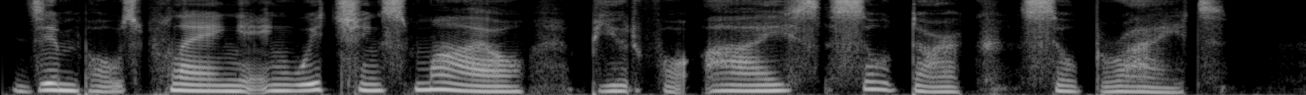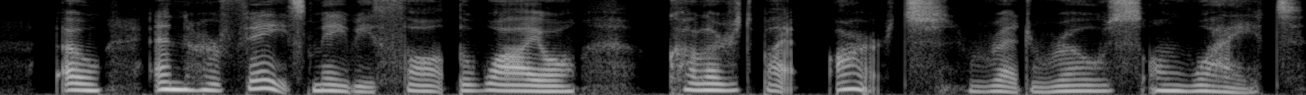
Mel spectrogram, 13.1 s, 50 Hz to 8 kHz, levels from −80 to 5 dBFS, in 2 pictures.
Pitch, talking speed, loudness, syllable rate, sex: 180 Hz, 125 wpm, -23 LUFS, 3.3 syllables/s, female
